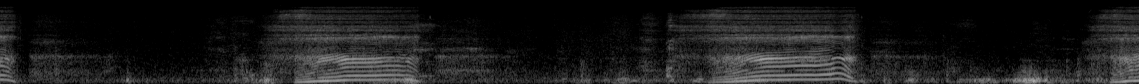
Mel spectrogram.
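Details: A friend sleeping gives slow snores, about fifteen a minute, each a rising, whistling, almost sung tone over faint room noise, presented as funny: unusual snoring.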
